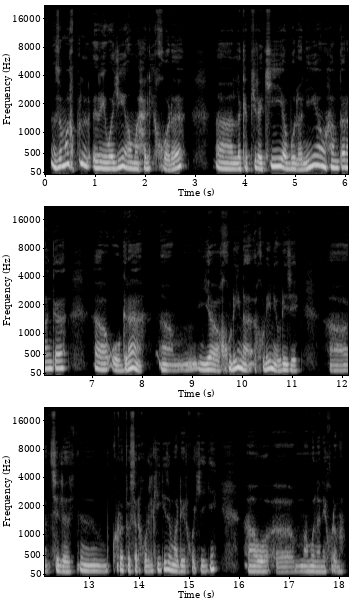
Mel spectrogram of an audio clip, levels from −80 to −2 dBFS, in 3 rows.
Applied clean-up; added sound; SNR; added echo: none; none; none; none.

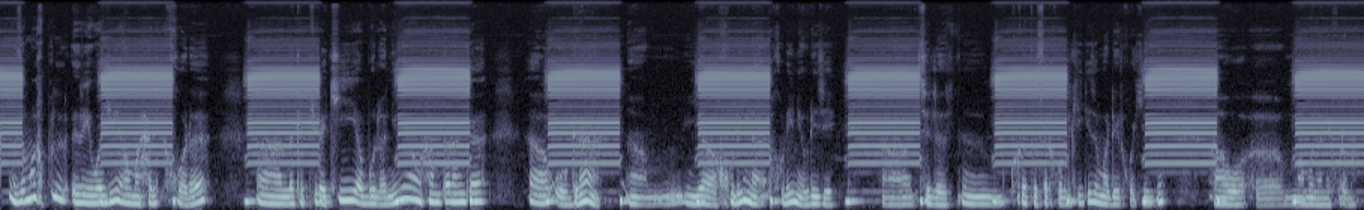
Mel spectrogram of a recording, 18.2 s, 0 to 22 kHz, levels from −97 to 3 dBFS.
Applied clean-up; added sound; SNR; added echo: none; Telephone; 3 dB; none.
